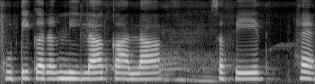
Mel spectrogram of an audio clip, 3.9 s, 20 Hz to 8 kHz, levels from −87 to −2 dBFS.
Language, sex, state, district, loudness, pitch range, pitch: Hindi, female, Bihar, Darbhanga, -23 LUFS, 210-225 Hz, 220 Hz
